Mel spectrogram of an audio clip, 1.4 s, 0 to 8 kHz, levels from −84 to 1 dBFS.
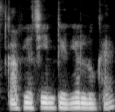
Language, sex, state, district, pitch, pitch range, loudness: Hindi, male, Bihar, Araria, 125 Hz, 120-130 Hz, -16 LUFS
